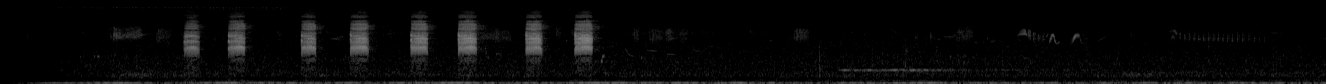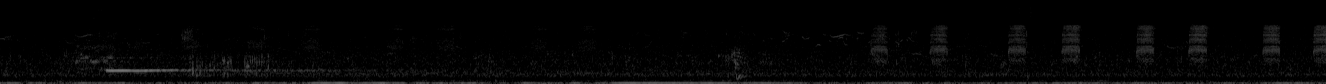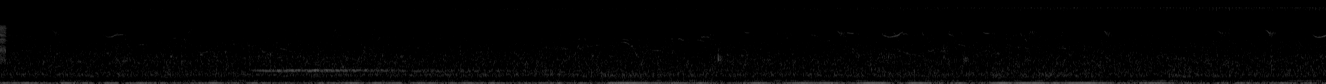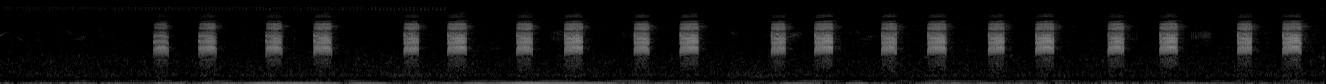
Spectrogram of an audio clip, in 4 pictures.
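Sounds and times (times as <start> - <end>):
corncrake in Murnauer Moos: 1.1 - 6.9, 14.0 - 17.9, 22.0 - 26.6, 41.3 - 53.0.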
